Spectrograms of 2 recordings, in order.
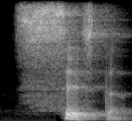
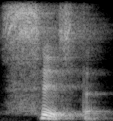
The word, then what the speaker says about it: sexta: Sexta. Sexta. Les X ici ont un son de S. Sexta.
